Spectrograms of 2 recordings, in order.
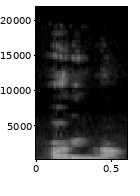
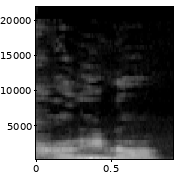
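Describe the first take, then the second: First: The word begins directly with the vowel. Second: The word begins with a breathy h sound. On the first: "después desaparece por completo" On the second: "llega a pronunciarse harina"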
